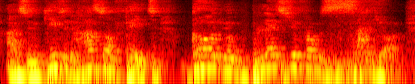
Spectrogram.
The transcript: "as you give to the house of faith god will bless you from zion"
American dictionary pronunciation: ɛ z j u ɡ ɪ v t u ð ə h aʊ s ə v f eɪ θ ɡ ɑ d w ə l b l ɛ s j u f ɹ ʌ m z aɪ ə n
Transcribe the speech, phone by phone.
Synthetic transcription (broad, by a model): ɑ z j u ɡ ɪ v t u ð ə h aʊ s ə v f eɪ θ ɡ ɑ d w ə l b l ɛ s j u f ɹ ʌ m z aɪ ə n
